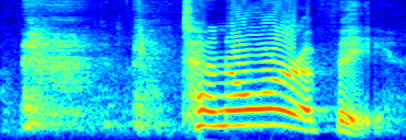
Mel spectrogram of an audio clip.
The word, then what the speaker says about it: tenorrhaphy: Underline the ORR in at least a couple of these words because students mispronounce these all the time. Herniorrhaphy, or. Tenorrhaphy, or.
